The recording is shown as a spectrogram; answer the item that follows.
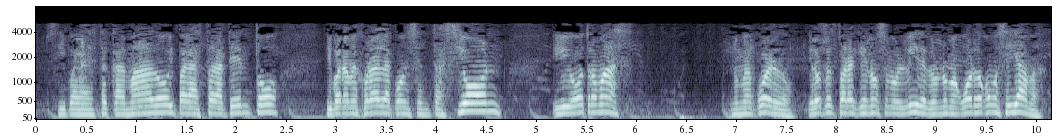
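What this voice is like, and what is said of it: Speaks Spanish with a foreign-sounding accent. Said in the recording (Spanish): “¿Es extranjero usted? ... ¿y por qué tienes acento?”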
